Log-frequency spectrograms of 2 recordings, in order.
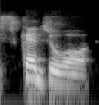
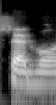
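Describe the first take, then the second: First: The word is said the Australian way. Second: The word is said the local northern way. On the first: This is how people down under say it. "apparently they say schedule" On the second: This is how people up here say it. "the appropriate way to say it is schedule"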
